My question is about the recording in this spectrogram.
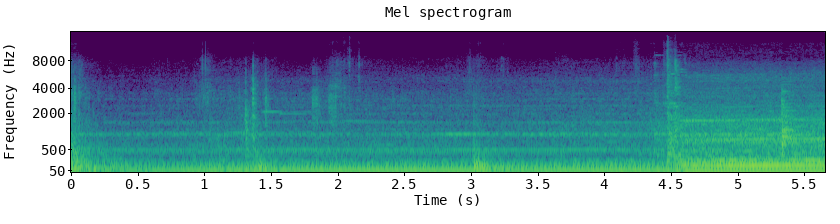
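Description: An engine idling steadily, with a few light knocks as sheets of plywood are handled on a wooden trailer deck. About four and a half seconds in, the engine sound turns louder and deeper.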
